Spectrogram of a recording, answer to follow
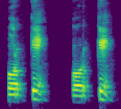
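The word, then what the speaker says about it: por qué: because here we say por que por que so this doesn't have any accent i mean like any um pronunciation intonation accent no the accent goes here in the next word okay so there's those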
